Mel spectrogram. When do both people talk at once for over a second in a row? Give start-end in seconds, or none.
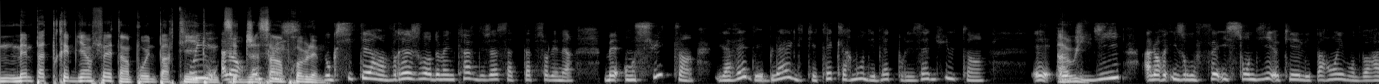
1.9-3.3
